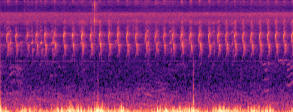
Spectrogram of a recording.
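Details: Common tailorbird (Assamese: patxhia sorai, tiposi sorai) in Assam, India, giving a steady series of shrill repeated notes, roughly three to four per second, partly masked by strong low rumble and a few knocks.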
